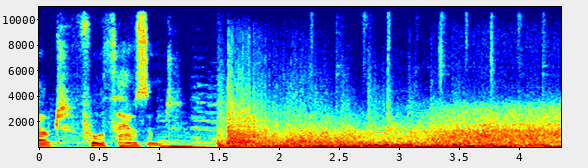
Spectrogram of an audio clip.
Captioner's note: explosion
